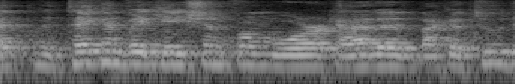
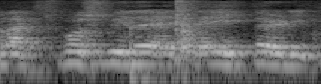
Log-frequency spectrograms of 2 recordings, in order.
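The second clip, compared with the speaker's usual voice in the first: usual speaking voice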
